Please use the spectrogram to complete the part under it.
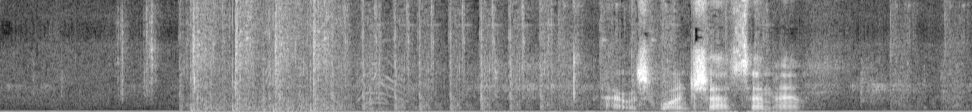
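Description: Gunshots pop rapidly in a video game.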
